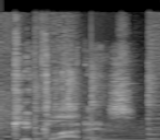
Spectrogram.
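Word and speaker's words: Κυκλάδες: Or, if you prefer the Greek pronunciation, the Cyclades.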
